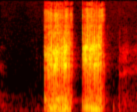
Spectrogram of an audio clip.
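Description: A voice imitates a dog pushing its water bowl across a corridor floor with its nose: two short, rough, loud bursts in quick succession, followed by a faint breath.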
